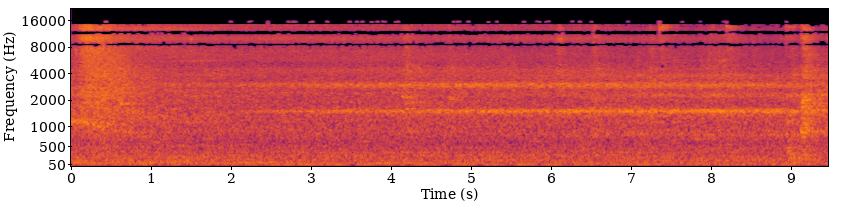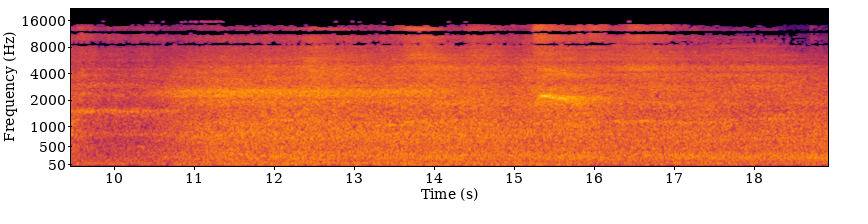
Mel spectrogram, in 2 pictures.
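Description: Steady hum on an underground station platform. From about eleven seconds in, a JR East E235-1000-series electric commuter train pulls in and grows louder, with a short squeal of braking wheels a few seconds later as it slows to a stop.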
